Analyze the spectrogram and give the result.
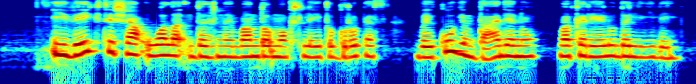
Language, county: Lithuanian, Vilnius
